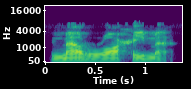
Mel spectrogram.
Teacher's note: illa merra derken burada cezimundan sonra ra gelmiş. İdğam-ı bilagune var. Buradaki ra harfini şeddeyle okumamız gerekiyor.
